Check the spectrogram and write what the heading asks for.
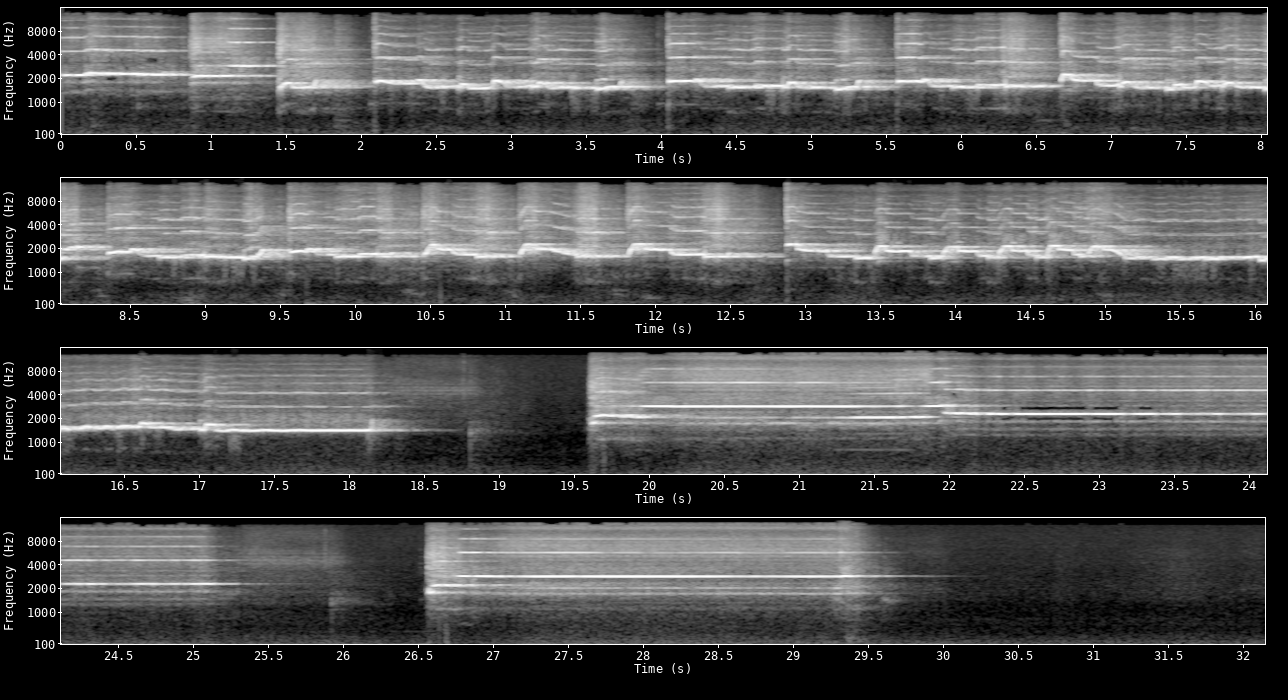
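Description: Nohkan (Noh transverse flute) played solo: quick, ornamented phrases flickering up and down for about fifteen seconds, settling on a lower held note. After a short pause come long, shrill high held notes, the first shifting pitch partway, with a brief silence before the last one.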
